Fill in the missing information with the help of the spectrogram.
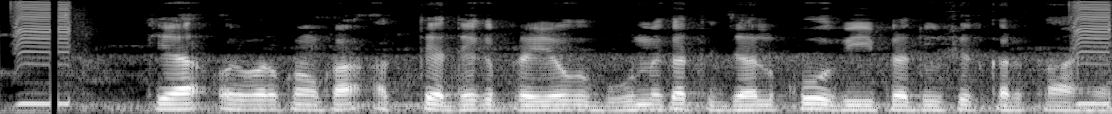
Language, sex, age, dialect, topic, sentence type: Hindi, female, 18-24, Kanauji Braj Bhasha, agriculture, statement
